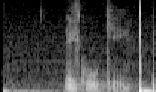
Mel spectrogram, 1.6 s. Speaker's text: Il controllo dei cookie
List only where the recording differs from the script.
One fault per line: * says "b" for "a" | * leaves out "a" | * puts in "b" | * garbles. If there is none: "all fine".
* leaves out "controllo dei"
